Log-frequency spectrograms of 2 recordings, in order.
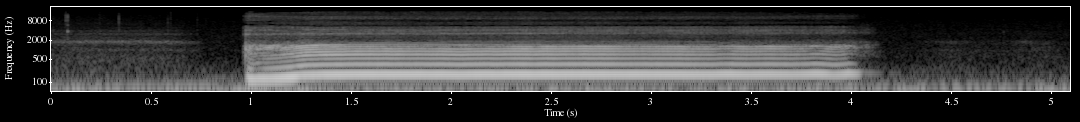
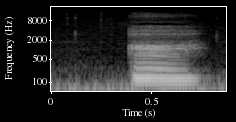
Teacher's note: The sound comes from the throat, way in the back of the mouth. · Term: ah sound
